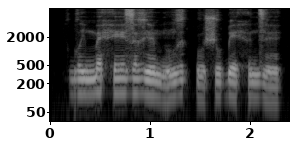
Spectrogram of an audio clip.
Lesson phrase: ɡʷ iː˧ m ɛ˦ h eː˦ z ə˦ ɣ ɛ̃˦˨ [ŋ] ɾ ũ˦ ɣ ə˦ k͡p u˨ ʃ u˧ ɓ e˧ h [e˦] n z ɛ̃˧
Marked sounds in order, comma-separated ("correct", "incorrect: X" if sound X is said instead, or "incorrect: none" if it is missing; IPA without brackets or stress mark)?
incorrect: m, incorrect: ɨ˦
